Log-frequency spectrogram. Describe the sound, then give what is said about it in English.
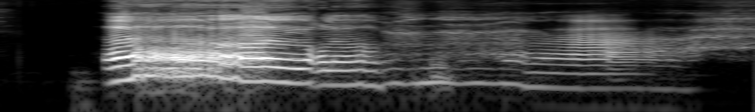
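A vocal moan made through toning, an audible exhale voiced as one sustained, humming tone. It rises sharply, holds strong and steady for about three seconds, then thins out and fades, heard alone. “So when I'm doing that kind of audible exhale, I'm really letting whatever sound wants to come out,”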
